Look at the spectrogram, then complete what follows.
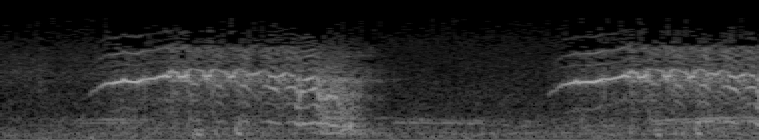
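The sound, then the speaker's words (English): A horse tethered in the woods neighs twice, two loud whinnies with a rising, quavering pitch, separated by a brief pause. No one speaks. “Then I made the long walk back to the woods, back to my horse, to my old friend, who stood patiently tethered, waiting for me, trusting in me.”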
